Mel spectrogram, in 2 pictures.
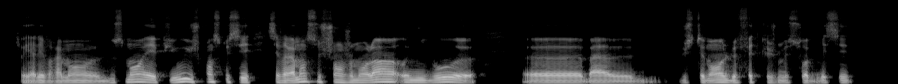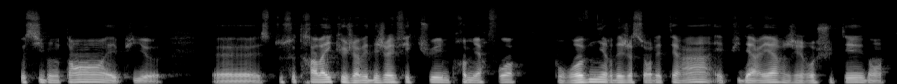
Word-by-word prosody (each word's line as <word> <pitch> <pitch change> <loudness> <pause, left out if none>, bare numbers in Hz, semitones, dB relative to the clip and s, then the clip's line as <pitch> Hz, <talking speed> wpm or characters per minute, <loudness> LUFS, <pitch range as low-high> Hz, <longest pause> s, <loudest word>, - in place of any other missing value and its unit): tu - - -29
dois - - 0
y - - +1
aller 85 +1 +2
vraiment 85 +2 -1
doucement» 90 +10 -2
et 100 -3 +4
puis, 100 - -6
oui, 130 +3 +4
je 120 +2 -5
pense 115 -1 -4
que 105 - -9
c'est 100 -2 -2
c'est - - -5
vraiment 95 +8 +3
ce 125 -1 -9
changement 95 -2 -1
là, 120 +3 +4
au 105 - +1
niveau, 100 +3 +3
heu, 80 - +1 0.5
heu, 80 0 +2
bah, 80 +1 +1
heu, 75 -1 -1 0.4
justement 90 +2 0
le 90 -2 0
fait 95 +2 -5
que 90 - -8
je 85 - -7
me 85 - -4
sois 80 - -3
blessé 85 +1 -6 0.6
aussi 100 +1 -3
longtemps 105 +3 +1
et 85 -2 +2
puis, 90 - -7
heu, 75 - -4 0.5
heu, 80 0 +1 0.2
tout 110 - -8
ce - - -7
travail 110 +1 +4
que 110 -1 +1
j'avais 90 -1 +3
déjà 100 +3 +3
effectué 110 +1 -2
une 100 -1 0
1re 105 -1 -1 0.7
pour 95 -3 -6
revenir 105 +2 +5
déjà 100 +1 +2
sur 95 -1 -2
les 100 - 0
terrains 110 +2 -1
et - - -4
puis - - -12
derrière, 95 +3 +2
j'ai 85 0 -3
rechuté 95 +5 -2
dans 85 -3 -3
95 Hz, 195 wpm, -23 LUFS, 85-105 Hz, 0.7 s, revenir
